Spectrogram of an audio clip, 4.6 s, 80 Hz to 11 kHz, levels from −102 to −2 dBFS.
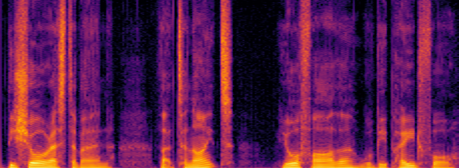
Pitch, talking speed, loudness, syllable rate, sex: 110 Hz, 155 wpm, -17 LUFS, 4.3 syllables/s, male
